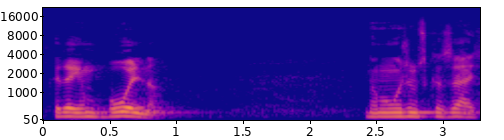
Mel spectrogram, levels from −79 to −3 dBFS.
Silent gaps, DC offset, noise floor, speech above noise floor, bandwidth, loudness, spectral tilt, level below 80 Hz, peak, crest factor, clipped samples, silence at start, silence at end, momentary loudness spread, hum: none; under 0.1%; -66 dBFS; 34 dB; 15.5 kHz; -33 LUFS; -5.5 dB/octave; -80 dBFS; -16 dBFS; 20 dB; under 0.1%; 0.1 s; 0 s; 11 LU; none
